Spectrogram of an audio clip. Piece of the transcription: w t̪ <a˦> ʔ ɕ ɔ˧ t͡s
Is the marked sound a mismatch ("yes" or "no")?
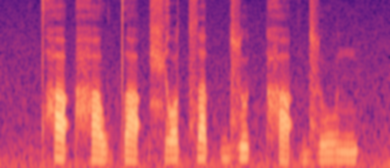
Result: yes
